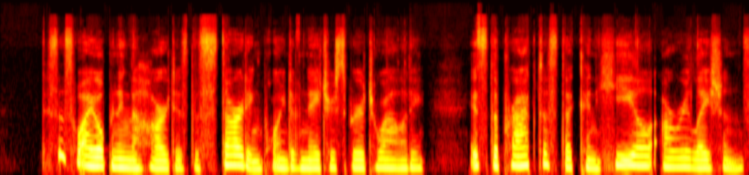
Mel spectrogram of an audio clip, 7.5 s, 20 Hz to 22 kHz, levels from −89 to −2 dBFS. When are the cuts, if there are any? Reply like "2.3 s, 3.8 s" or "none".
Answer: none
